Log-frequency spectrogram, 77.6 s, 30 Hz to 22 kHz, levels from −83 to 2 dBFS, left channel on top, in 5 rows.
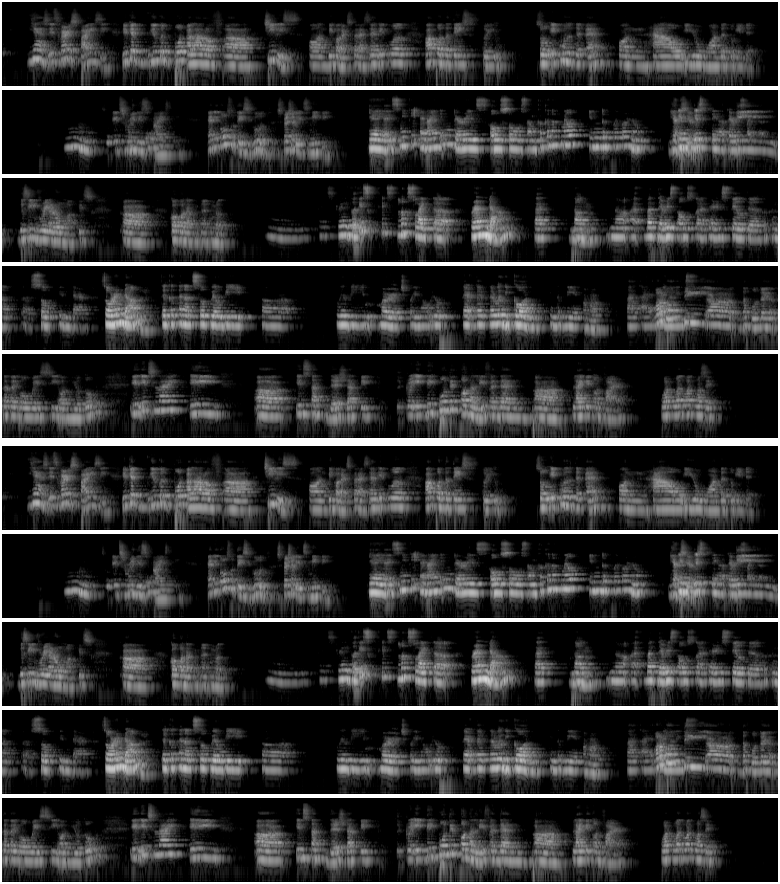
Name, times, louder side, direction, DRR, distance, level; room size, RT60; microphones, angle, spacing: voice 1, 0.5-4.9 5.2-5.9 6.1-9.9 10.7-15.0 17.7-18.8 19.6-22.0 28.8-29.5 30.0-31.0 31.3-33.1 33.4-33.9 34.4-35.4 42.4-42.9 49.2-49.4 58.2-58.5 59.6-65.5 65.8-66.6 67.1-67.7 68.0-69.4 70.2-73.2 73.5-74.5 75.3-76.3, right 1 dB, 30° right, -6 dB, 2.9 m, -37 dB
voice 2, 16.8-17.3 18.4-18.7 22.9-27.0 27.3-28.3 29.0-30.5 36.3-37.1 37.4-37.5 37.8-38.4 38.6-39.9 40.4-41.2 41.7-41.9 42.4-42.7 43.1-46.7 47.0-48.3 48.6-49.3 49.7-51.4 51.8-52.3 53.3-55.4 55.8-57.3 57.5-58.1 59.1-60.2, equal, 30° left, -1 dB, 1.2 m, -31 dB
6.6 x 5.2 x 3.6 m, 0.68 s
head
